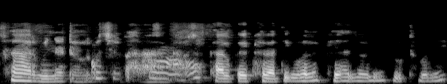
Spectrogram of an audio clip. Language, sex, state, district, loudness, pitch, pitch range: Hindi, male, Uttar Pradesh, Varanasi, -17 LUFS, 160 Hz, 150-180 Hz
